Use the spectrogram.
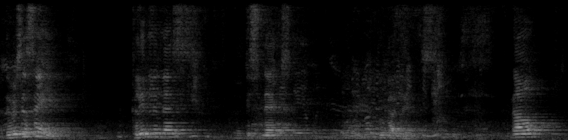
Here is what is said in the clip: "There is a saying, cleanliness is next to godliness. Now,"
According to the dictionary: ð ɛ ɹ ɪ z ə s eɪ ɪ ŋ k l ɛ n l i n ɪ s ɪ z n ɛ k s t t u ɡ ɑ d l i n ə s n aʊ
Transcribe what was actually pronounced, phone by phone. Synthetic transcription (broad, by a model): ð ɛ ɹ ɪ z ə s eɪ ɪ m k l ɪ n l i n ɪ s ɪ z n ɛ k s t t u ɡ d i ə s n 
